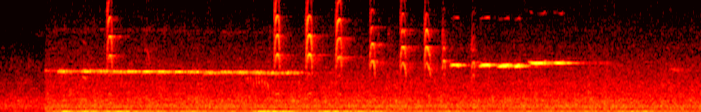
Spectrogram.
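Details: A Grey Fantail hops among rocks and a shrub on the banks of a small creek deep in the South Australian bush. It gives thin, high, sweet notes: long, even squeaky whistles with quick tinkling chips, answered by its mate from a distance, over flowing water.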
